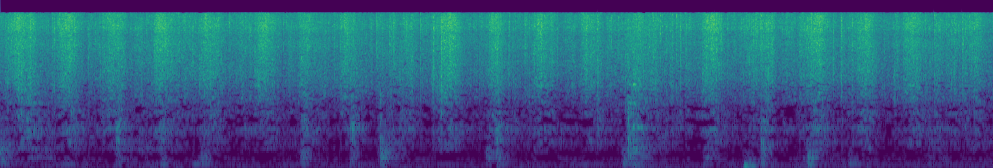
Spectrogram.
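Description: Fried rice sizzling in oil in a nonstick frying pan while a wooden spatula stirs through it: a steady sizzle with repeated scrapes and taps of the spatula.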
